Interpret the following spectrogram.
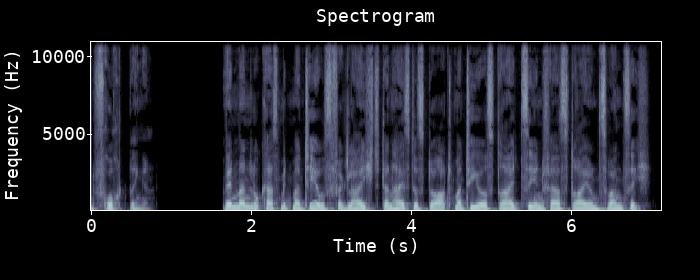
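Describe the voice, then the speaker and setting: A man's voice: fairly high pitch, mellow, breathy edge, dry recording, clean studio sound. A man teaching the Bible on a podcast in an earnest, emphatic way, reading scripture passages aloud.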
